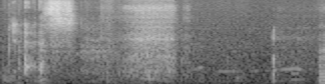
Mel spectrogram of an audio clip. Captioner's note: Arnold chuckles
